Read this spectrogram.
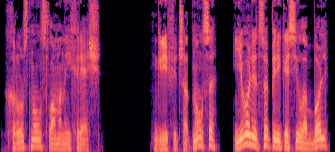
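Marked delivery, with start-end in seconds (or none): none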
